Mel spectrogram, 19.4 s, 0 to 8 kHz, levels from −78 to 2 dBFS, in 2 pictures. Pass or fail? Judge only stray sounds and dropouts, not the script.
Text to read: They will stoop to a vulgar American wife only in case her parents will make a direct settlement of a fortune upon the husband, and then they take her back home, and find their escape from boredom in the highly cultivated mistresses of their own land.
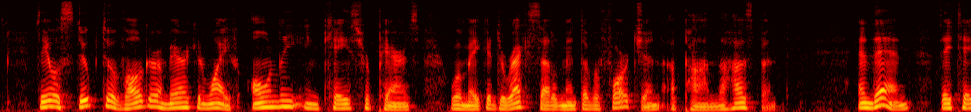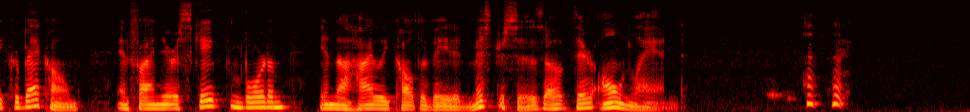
fail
